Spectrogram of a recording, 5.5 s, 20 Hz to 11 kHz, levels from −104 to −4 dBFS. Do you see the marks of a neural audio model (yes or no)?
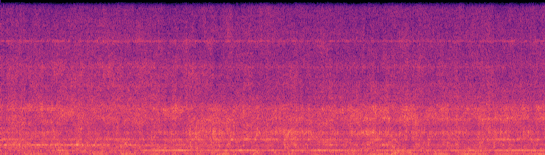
yes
